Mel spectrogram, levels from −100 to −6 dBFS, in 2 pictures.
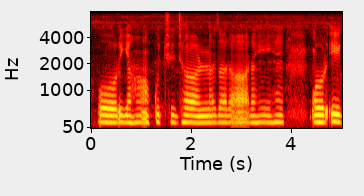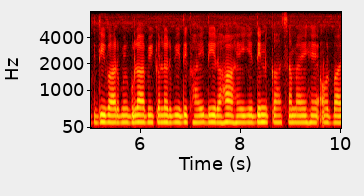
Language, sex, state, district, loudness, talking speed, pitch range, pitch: Hindi, female, Jharkhand, Jamtara, -35 LUFS, 140 wpm, 175-180 Hz, 175 Hz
